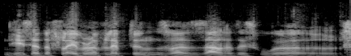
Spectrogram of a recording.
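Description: Low-voiced, ghoulish radio horror host. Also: male voice, lively intonation, a little slow, pushed and bright, exaggerated voice. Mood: sly, playful. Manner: theatrical, sly, tongue-in-cheek. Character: ghoulish, gleefully morbid male horror host. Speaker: host and announcer. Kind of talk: 1940s radio horror hosting. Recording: dull vintage radio, organ-era music behind.

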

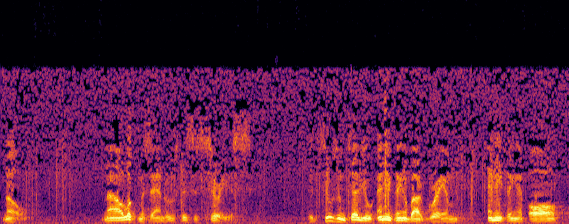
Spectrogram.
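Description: An actor playing a cool, shrewd, commanding gentleman detective in a 1940s radio drama, speaking in a measured, articulate way. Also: low-pitched, expressive, slightly rough, heavily acted. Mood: grave, pressing. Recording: muffled, noisy old radio recording.

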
